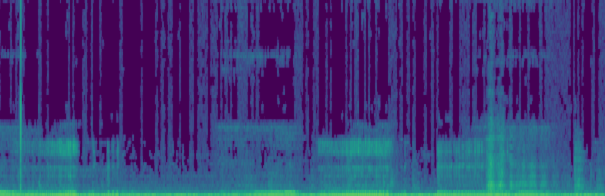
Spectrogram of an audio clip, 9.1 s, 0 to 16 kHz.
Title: Part 58: snore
